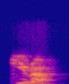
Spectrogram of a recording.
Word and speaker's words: Kiara: Did I pronounce your name correctly? I cannot Is it- hear her properly. How do I pronounce? Kira. Kira. Kira, I pronounce correct, Kira. I like to pronounce Kira, sorry. Kira.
